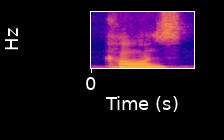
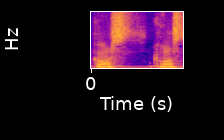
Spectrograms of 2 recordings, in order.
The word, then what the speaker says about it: cause: Chữ cause là nguyên nhân á, đọc là cause, z chứ đừng có cost, em đọc giống như là chữ cost của giá tiền.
